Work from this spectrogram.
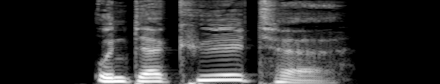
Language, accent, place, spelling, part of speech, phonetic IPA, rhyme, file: German, Germany, Berlin, unterkühlte, adjective / verb, [ˌʊntɐˈkyːltə], -yːltə, De-unterkühlte.ogg
- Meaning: inflection of unterkühlt: 1. strong/mixed nominative/accusative feminine singular 2. strong nominative/accusative plural 3. weak nominative all-gender singular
